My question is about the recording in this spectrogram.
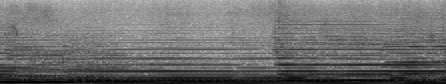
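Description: Church organ playing a hymn in slow, held chords, changing chord about a second in and again near the three-second mark.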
